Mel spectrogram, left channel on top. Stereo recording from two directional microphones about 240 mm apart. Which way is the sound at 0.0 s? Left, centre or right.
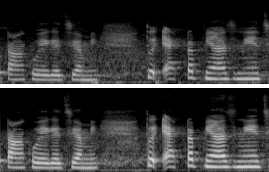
Centre.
